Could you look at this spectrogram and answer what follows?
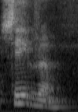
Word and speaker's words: Seagram: Because the last syllable changes to? Exactly. A schwa. When it's a noun of two or more syllables. Okay. So that you know it's Seagram's gin.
